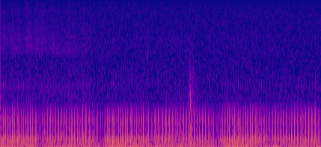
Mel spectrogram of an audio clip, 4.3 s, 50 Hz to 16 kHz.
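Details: A baby kitten keeps up a deep vibrating purr, pausing briefly with each breath roughly every 0.7 seconds, and one faint click midway.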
